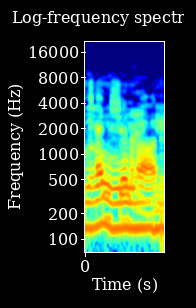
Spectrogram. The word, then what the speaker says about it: Tenshinhan: It's not Goku Tien, is it's Tenshinhan. His blonde hair anyway, started anyway, sorry, Corfan, you didn't get the...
